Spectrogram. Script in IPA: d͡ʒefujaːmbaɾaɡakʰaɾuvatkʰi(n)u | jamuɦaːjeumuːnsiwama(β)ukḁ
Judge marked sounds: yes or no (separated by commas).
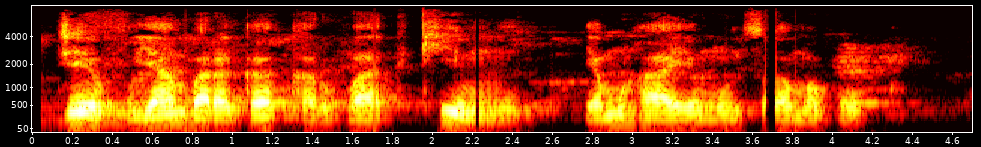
no, no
